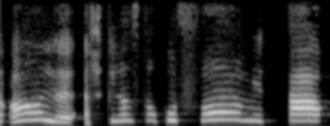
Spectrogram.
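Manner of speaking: chamado gritado. Retold or imitated. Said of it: "comecei a gritar".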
